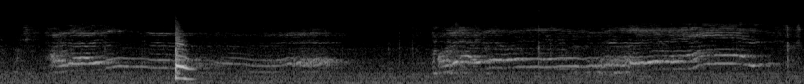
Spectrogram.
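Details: Chatty Siamese-mix cat voicing long, bending meows in two extended runs, the second longer and wavering, broken by a sharp tap near the start; the cat had been angry, then suddenly began talking.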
